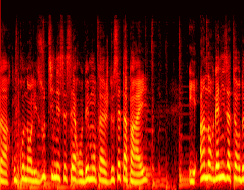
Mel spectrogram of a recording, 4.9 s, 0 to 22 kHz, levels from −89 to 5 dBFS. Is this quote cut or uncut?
uncut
